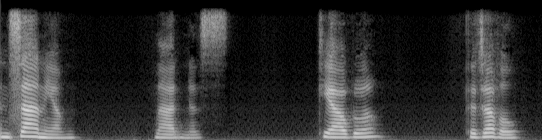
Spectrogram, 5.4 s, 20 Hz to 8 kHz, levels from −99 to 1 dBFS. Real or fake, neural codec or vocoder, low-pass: fake; codec, 16 kHz, 0.5 kbps, FunCodec, trained on LibriTTS, 25 frames a second; 7.2 kHz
